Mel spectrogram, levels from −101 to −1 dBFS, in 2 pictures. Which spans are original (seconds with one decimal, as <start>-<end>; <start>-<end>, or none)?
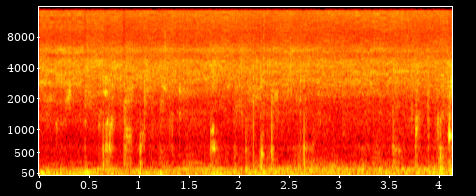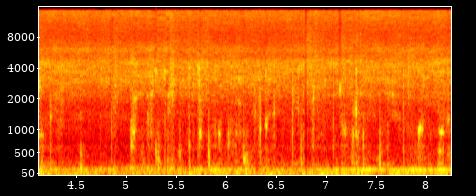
none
